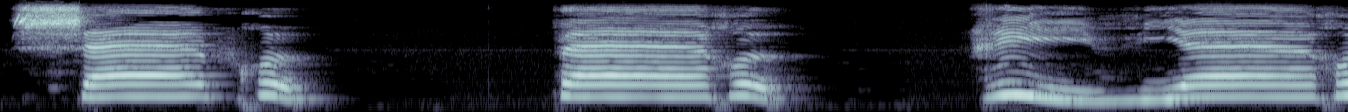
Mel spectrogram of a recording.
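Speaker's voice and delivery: slow, firm word-by-word reading; model reading. Shown as a demonstration. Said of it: "Lisez avec moi".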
